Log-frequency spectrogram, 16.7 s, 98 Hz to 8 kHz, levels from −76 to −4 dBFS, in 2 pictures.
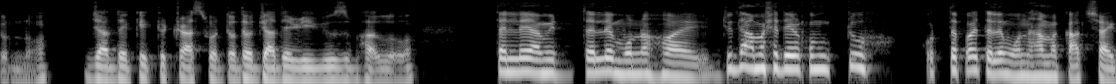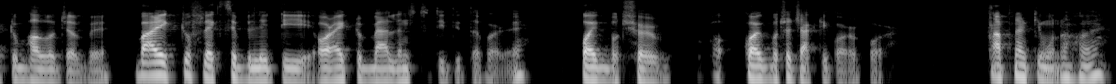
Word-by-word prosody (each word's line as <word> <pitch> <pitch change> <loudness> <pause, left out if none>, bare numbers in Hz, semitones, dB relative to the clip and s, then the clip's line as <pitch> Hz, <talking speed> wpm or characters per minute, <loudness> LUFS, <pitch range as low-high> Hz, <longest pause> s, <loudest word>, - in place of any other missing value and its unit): জন্য। 105 -2 -12 0.5
যাদেরকে 120 +1 +1
একটু 135 - -5
ট্রাস্ট 115 -2 0 0.5
যাদের 120 +1 +2
রিভিউজ 115 +1 -1 0.2
ভালো। 110 -2 -3 0.8
তাইলে 190 0 +4
আমি, 175 0 +2 0.2
তাইলে 180 +1 +4
মনে 165 0 +2
হয় 145 -3 +3 0.3
যদি 220 +3 +1
আমার 225 0 +5
সাথে 225 -1 +4
এরকম 220 0 +3
একটু 220 +3 -3 0.5
করতে 205 - -1
পারি 205 +1 +4
তাইলে 170 -1 +4
মনে 150 0 +1
হয় 150 - +3
আমার 145 0 -1
কাজটা 125 - -2
আরেকটু 110 +1 -3
ভালো 110 -1 0
যাবে। 105 -3 -8 0.3
বা - - +3
আরেকটু 150 +1 +3
flexibility 115 -4 -2
বা 115 - -2
আরেকটু 120 +1 -2
বেলেন্স 110 0 -2 0.2
দিয়ে - - -14
দিতে - - -16
পারে। - - -15 0.5
কয়েক 115 -1 +5
বছর 110 - -3 0.7
কয়েক 125 -1 +5
বছর 120 - -3
চাকরি - - -6
করার - - -12
পর। - - -14 0.9
আপনার 130 +1 -1
কি - - -8
মনে 135 +2 -5
হয়? 135 +3 -4
130 Hz, 170 wpm, -23 LUFS, 115-165 Hz, 0.9 s, আমার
